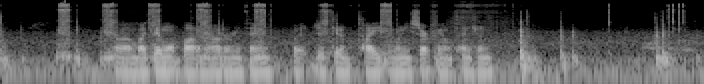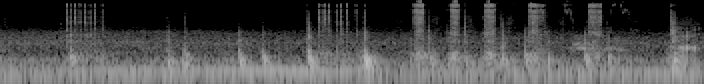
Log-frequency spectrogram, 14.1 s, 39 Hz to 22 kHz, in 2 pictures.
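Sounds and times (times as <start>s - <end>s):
screwdriver clicking and scraping: 0.6s - 4.7s, 10.2s - 13.3s.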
